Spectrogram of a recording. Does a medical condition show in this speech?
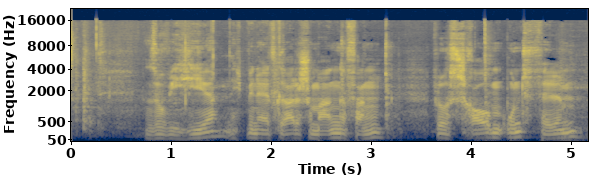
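No.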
